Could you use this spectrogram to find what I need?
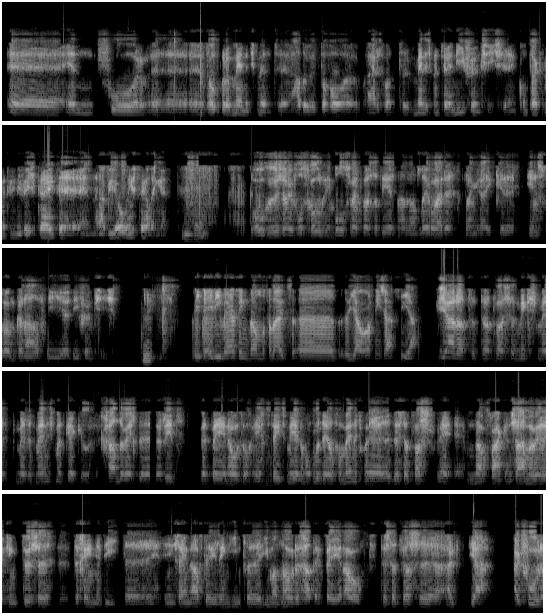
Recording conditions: poor sound quality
